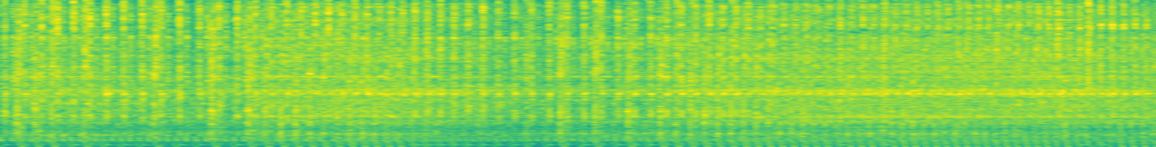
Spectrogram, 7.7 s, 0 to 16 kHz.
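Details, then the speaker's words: 1975 Gravely 816S tractor single-cylinder engine, starter swapped from parts engine; chugs, surges and stumbles rich while fuel valve opened and closed, gas pouring out back of carb; suspected stuck float flooding carburetor. "But, definitely the float's stuck or something cuz it's just pouring gas out of the back of the carb."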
